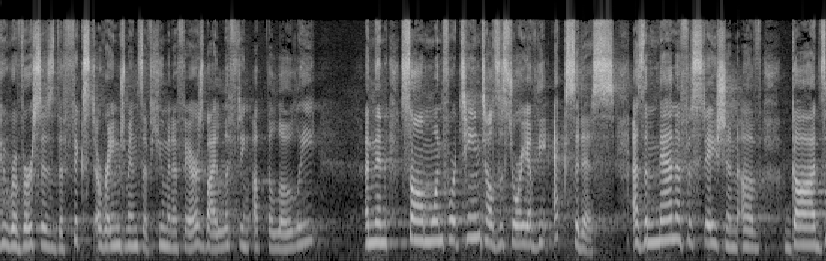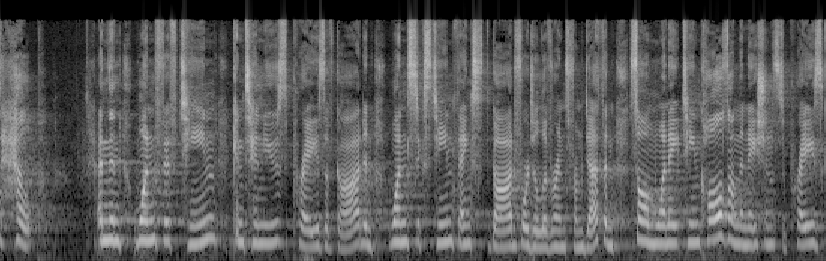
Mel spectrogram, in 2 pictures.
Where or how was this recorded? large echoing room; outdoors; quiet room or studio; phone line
large echoing room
